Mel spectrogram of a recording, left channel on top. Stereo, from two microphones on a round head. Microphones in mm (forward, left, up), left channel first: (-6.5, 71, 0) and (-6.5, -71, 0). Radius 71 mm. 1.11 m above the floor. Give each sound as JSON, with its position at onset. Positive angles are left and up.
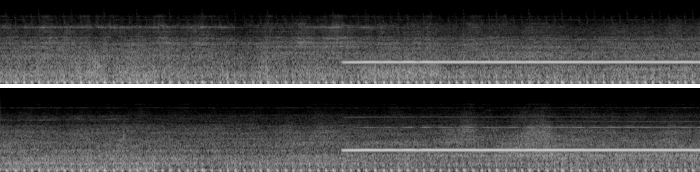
{"t": 0.0, "sound": "a helicopter", "side_deg": 50}
{"t": 3.4, "sound": "a flute", "side_deg": -65}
